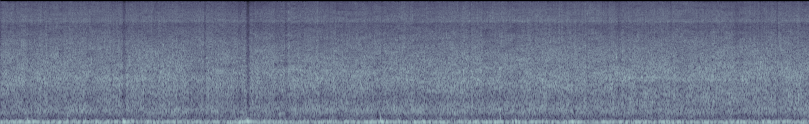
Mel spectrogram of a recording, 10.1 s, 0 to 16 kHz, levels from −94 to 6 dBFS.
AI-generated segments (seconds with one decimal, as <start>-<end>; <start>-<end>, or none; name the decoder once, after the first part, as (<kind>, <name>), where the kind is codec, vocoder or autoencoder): 2.3-3.8 (codec, SNAC)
